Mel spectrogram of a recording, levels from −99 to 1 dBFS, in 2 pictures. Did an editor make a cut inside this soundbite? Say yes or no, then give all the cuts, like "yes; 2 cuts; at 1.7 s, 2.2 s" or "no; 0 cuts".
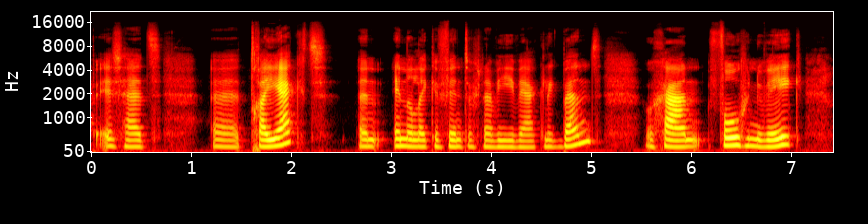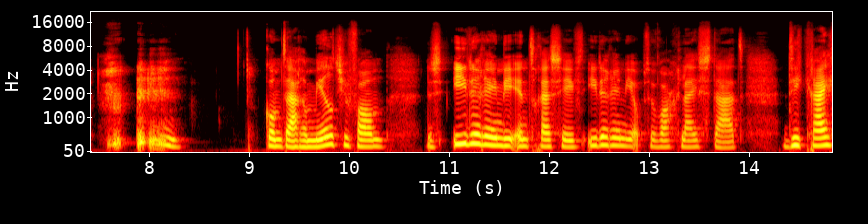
no; 0 cuts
